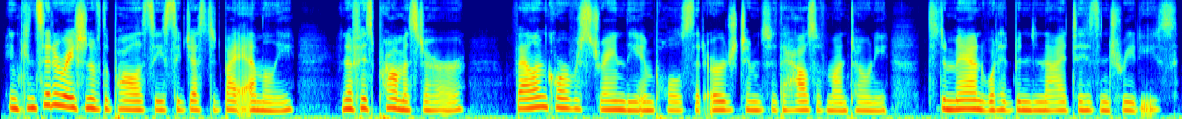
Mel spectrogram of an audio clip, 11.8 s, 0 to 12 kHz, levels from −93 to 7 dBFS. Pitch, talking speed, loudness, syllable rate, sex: 200 Hz, 180 wpm, -19 LUFS, 5.9 syllables/s, female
